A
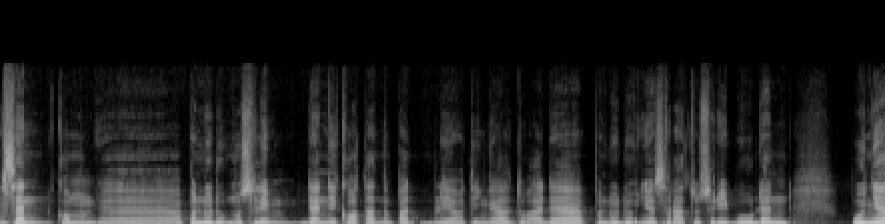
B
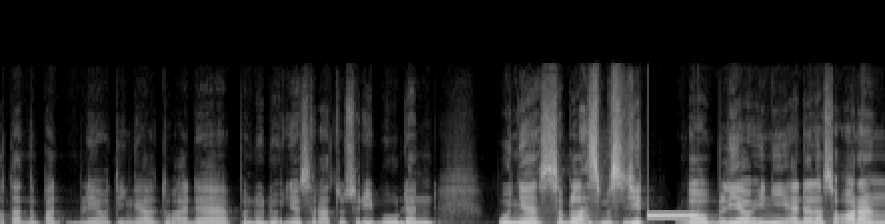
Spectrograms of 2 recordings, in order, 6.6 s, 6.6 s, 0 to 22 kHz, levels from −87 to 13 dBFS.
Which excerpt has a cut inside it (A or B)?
B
